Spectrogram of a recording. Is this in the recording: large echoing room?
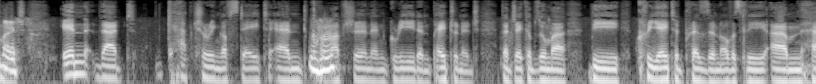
no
